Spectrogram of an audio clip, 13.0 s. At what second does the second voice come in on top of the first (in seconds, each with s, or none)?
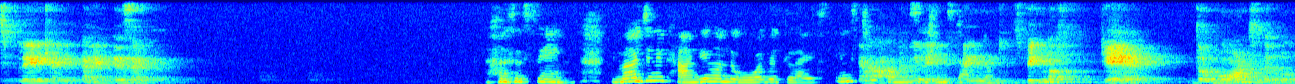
8.6 s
